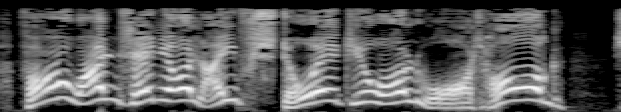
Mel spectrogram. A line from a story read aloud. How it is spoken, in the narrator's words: she bellowed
